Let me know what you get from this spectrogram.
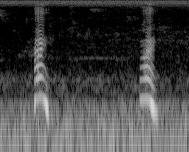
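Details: Street cat giving two short, harmonic mews about one and a half seconds apart, each dipping downward in pitch, over a steady low background hum.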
